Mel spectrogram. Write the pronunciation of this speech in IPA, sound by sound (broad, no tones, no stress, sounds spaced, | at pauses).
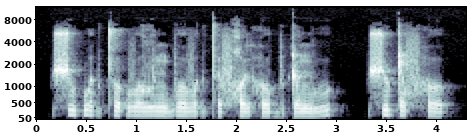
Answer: ʃ u ʔ w ɤ ɡ t̪ʰ o ʔ β o ɣ u n b o β ɤ ɡ t̪ʰ ə f χ u l h o b o ʈ o n β u | ʃ u ʈ ɤ f h o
